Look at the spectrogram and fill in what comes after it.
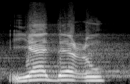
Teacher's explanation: perhatikan huruf Dal berharakat sukun maka dibaca pantul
